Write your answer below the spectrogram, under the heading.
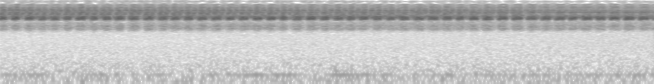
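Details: Cicadas singing in a lavender field: a dense, high buzzing chorus that pulses steadily about three times a second without a break, with a faint low hum beneath.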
